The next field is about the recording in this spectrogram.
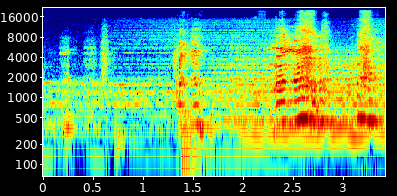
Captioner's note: Mia crying; gentle music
